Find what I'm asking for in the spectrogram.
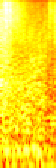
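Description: A fire spell in the video game Hogwarts Legacy erupts as a single loud, dense whooshing boom that fills the whole short moment.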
